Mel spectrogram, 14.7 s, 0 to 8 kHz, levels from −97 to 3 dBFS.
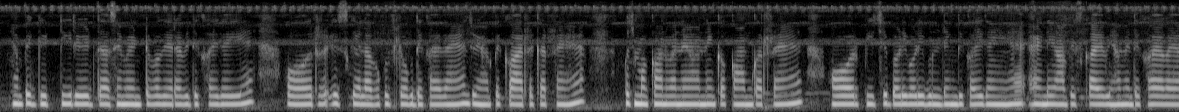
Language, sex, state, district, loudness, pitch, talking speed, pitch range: Hindi, female, Chhattisgarh, Balrampur, -29 LUFS, 220 Hz, 195 wpm, 215-225 Hz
